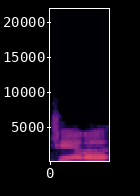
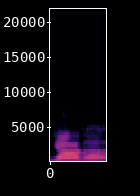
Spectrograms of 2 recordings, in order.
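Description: First: The name begins like the name Janet. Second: The name is said the German way. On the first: The character is not German. The speaker calls it right. "keep saying Jana" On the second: The character is treated as German. The speaker calls it wrong. "and not Jana"

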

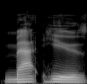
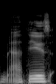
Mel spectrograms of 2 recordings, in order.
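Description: First: It sounds like two words, 'Matt Hughes'. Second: It sounds like one name with a 'th' sound. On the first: The speaker calls it wrong. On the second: The speaker calls it right. "okay, it's Matthews"

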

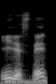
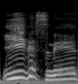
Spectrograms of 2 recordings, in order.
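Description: First: It is said flatly, without much feeling. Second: It is said with exaggerated, put-on feeling.

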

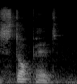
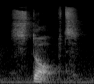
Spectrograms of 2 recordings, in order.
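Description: First: The ending adds an extra id syllable. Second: The ending is a plain t sound, one syllable. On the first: The speaker calls it wrong. "you might find like a Brazilian or a Spanish person saying stopped" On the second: The speaker calls it right. "I would say stopped"

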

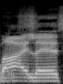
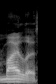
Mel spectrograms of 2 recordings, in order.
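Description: First: It is said in a special put-on voice. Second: It is said in a normal speaking voice.

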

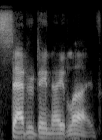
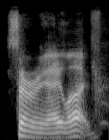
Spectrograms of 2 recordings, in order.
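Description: First: Every syllable is pronounced fully and carefully. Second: The syllables are clipped and run together. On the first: This is the careful form almost nobody uses. "nobody says Saturday Night Live" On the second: This is the casual form everyone uses. "We all say Saturday Night Live"

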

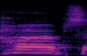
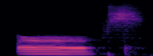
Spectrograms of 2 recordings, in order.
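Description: First: The word begins with an audible H sound. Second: The word begins without any H sound. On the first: The speaker calls it right. "You guys missed the H on this word" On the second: The speaker calls it wrong. "And you guys are like herbs"

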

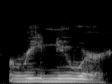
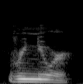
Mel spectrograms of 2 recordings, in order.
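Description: First: The word is enunciated clearly and carefully. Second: The word is mumbled and sounds like manure. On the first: The speaker calls it right. "I want to enunciate that one better" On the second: The speaker calls it wrong. "I feel like I said manure"

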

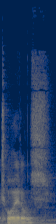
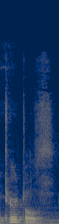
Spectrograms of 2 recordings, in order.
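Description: First: The word is said in a New Jersey accent. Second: The word is said without a New Jersey accent.

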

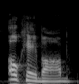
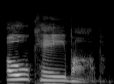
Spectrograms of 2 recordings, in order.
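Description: First: It is said in a plain, neutral tone. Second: It is said in a mocking, teasing tone.

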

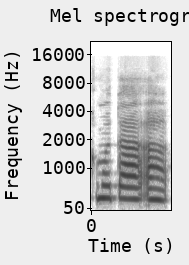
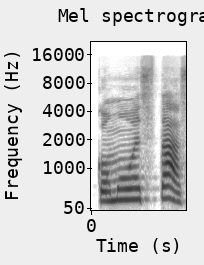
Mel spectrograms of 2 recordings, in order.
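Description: First: The words are run together quickly, dropping sounds. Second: Every sound is clearly and carefully pronounced. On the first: "certain cultures talk a lot faster" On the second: "they enunciate everything"

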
